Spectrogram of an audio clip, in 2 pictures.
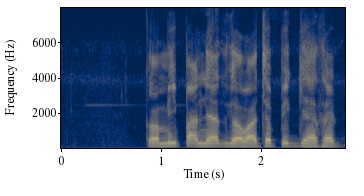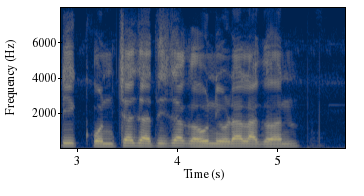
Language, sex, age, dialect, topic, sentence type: Marathi, male, 25-30, Varhadi, agriculture, question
